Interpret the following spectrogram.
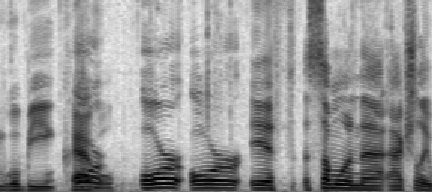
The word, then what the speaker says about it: Cavill: It's Cavill. I've never heard his name actually pronounced.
